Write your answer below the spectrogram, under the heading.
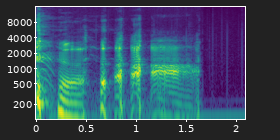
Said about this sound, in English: I really apologize for coughing in your ear. I didn't expect that to happen.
